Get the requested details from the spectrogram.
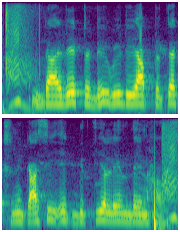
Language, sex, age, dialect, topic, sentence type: Bhojpuri, female, 25-30, Western, banking, statement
